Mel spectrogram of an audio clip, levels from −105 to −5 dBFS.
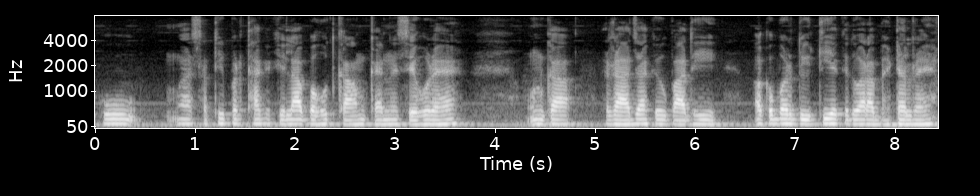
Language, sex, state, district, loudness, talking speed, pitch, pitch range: Angika, male, Bihar, Bhagalpur, -18 LUFS, 155 wpm, 115 Hz, 110-120 Hz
